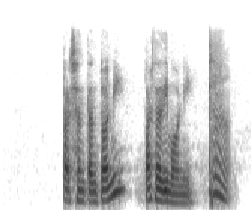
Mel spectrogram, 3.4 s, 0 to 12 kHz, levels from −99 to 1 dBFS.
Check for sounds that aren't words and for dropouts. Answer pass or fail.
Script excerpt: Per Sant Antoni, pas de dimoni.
fail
